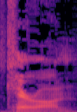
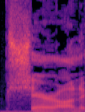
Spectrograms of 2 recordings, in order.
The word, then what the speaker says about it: Charon: and as you can see it's Kon or cheron if you prefer to pronounce it like that I like Kon but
